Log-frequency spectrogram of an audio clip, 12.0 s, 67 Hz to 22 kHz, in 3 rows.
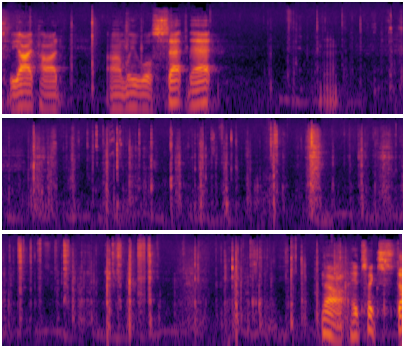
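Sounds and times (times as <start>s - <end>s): packaging clicks and rustles: 2.7s - 12.0s.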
